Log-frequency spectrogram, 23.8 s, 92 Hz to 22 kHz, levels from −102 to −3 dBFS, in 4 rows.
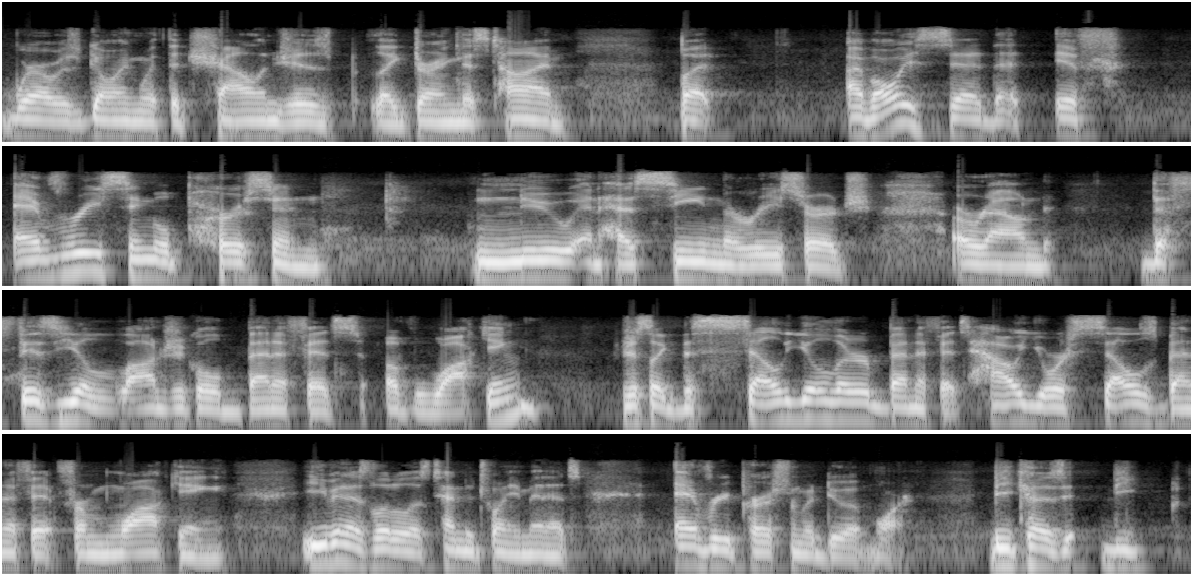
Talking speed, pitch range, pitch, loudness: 150 wpm, 105-125 Hz, 110 Hz, -19 LUFS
